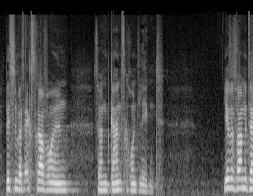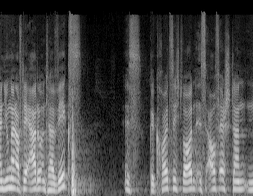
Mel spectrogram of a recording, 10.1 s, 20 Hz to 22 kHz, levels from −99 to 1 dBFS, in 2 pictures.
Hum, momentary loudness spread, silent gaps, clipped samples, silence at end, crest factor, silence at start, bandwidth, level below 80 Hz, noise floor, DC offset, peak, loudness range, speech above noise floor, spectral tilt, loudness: none; 13 LU; none; under 0.1%; 0 s; 18 dB; 0.1 s; 17.5 kHz; -46 dBFS; -60 dBFS; under 0.1%; -2 dBFS; 5 LU; 42 dB; -6.5 dB/octave; -19 LUFS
